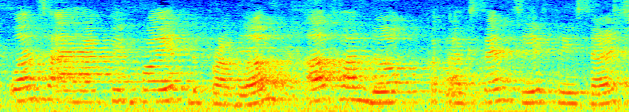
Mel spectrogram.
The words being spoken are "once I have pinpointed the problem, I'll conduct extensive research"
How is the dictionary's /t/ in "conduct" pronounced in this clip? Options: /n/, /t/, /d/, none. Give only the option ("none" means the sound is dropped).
none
